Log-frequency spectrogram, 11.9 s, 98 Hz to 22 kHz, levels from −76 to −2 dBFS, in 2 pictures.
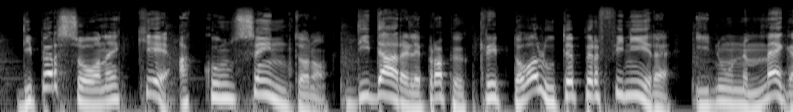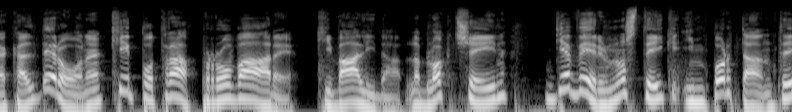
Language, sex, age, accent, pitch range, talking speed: Italian, male, 30-49, native, 125-180 Hz, 135 wpm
